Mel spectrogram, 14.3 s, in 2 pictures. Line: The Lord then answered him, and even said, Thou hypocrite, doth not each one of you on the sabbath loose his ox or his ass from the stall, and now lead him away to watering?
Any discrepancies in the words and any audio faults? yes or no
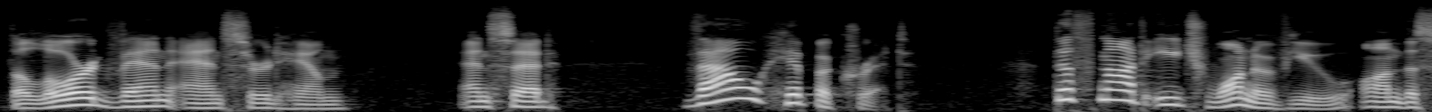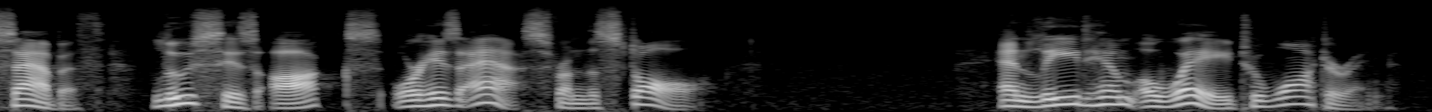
yes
